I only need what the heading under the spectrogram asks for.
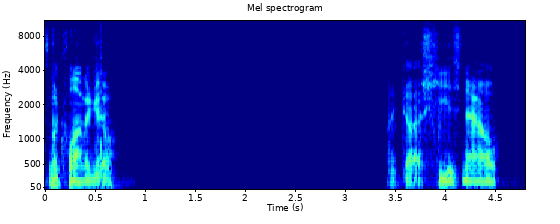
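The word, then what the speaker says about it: Mukwonago: Buckwanago. It's Mclanago.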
